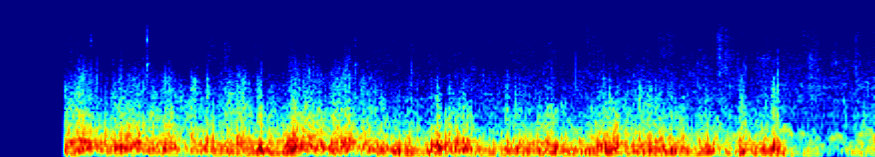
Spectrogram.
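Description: Wind buffeting the microphone: loud, rough rumbling noise that starts abruptly about half a second in.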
